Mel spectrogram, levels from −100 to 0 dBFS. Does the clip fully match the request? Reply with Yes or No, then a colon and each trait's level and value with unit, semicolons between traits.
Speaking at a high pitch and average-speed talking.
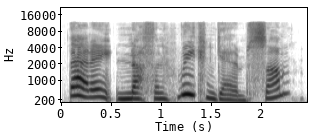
Yes: very high, 275 Hz; average, 195 wpm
